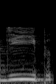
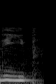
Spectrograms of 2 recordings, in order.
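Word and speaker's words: Dieb: Uh also the B it's not pronounced very strong. So it's not deep or so. It's deep. Sounds more like a P at the end.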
